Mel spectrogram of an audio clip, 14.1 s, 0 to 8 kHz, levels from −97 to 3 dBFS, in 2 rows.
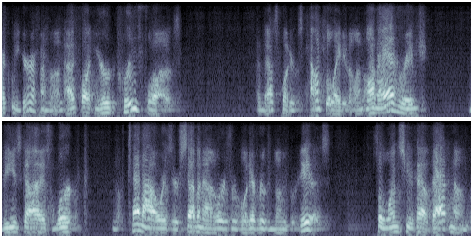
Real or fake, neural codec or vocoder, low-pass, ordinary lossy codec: fake; codec, 16 kHz, 1 kbps, FreqCodec, smaller model; 7.2 kHz; Opus, 16 kbps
